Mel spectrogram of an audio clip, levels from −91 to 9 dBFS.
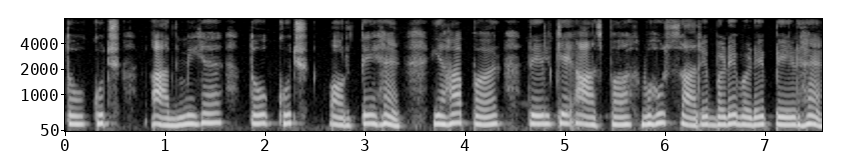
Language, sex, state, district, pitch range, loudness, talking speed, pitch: Hindi, female, Goa, North and South Goa, 205-230 Hz, -14 LUFS, 160 wpm, 220 Hz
